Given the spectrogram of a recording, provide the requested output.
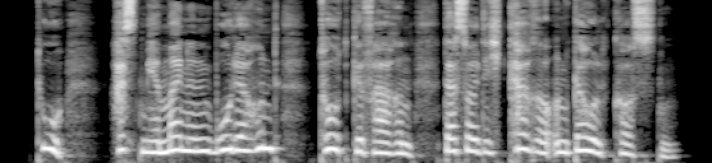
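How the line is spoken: Sparrow calling out. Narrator (German): rief der Sperling

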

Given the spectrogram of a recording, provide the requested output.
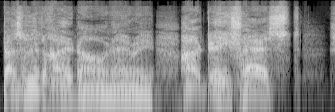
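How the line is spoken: Shouting. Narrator (German): schrie Hagrid

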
